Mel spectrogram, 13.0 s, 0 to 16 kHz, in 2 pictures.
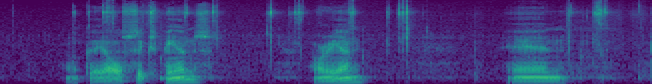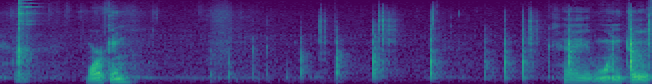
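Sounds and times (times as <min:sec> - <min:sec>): small metal parts clicking: 0:01.8 - 0:04.3, 0:05.6 - 0:06.1.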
